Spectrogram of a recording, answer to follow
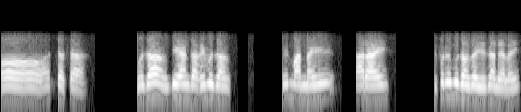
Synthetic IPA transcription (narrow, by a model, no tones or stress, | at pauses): ɔatːsʰasʰa | muzaŋd̪eɦand̪akʰɯjmuzaŋ | emaɾnaj | taɾaj | dipʰɯɾɯmuzaŋzajɯzanjalaj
